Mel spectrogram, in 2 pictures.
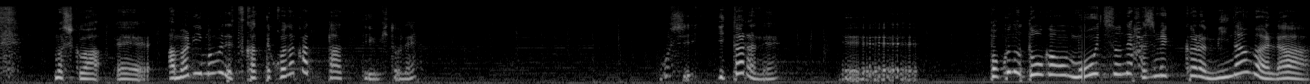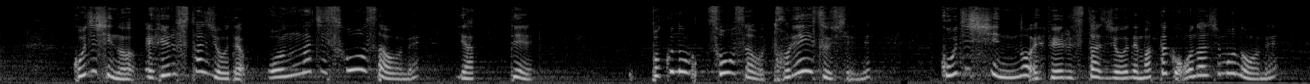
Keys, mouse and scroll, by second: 3.1 middle click, 3.1-3.5 scroll up 2, 6.1 right click, 6.8 click, 7.5 right click, 13.3 click.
